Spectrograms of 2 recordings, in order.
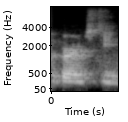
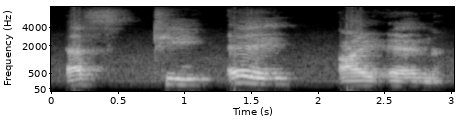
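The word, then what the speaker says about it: Berenstain: like crazy bernstein bears it's not the bernstein bears it's spelled b e r e n s t a i n stain in this reality whereas i specifically remember being spelled b-e-r-e-n-s-t-e-i-n yes i remember them being steins bernstein bernstein's bernstein bernstein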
